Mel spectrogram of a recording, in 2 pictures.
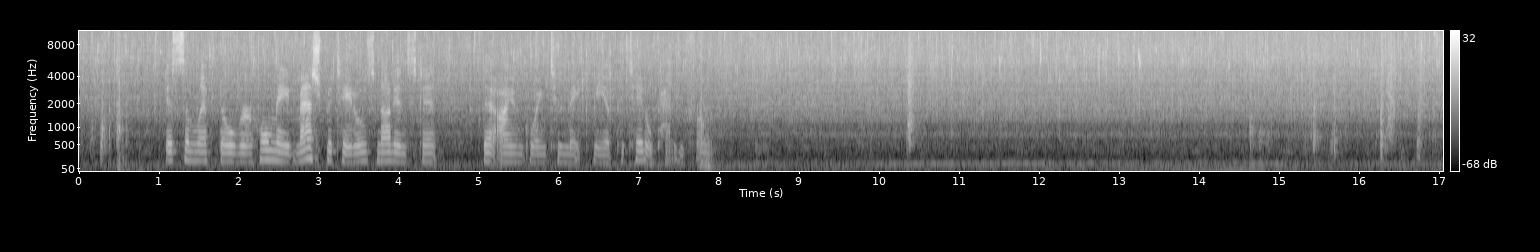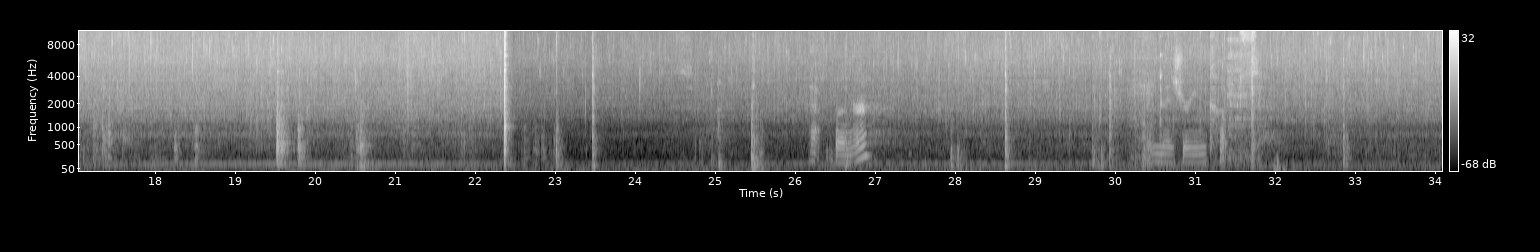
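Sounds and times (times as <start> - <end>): steak sizzling in a skillet: 0.0 - 34.0.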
